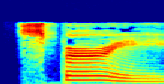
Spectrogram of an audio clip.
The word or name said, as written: spurry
